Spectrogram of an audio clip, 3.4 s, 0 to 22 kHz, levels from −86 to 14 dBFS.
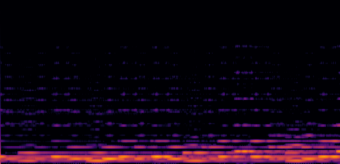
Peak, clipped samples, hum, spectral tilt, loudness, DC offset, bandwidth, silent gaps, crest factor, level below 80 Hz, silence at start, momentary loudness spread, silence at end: -6 dBFS; under 0.1%; none; 1 dB/octave; -18 LUFS; under 0.1%; 7.4 kHz; none; 12 dB; under -90 dBFS; 0 s; 8 LU; 0 s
